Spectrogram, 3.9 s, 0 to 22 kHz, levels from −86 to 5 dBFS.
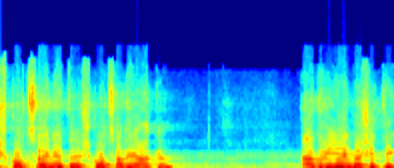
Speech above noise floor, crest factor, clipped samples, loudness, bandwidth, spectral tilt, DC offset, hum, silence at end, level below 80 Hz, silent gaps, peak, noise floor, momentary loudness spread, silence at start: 27 dB; 8 dB; under 0.1%; -7 LUFS; 15 kHz; -5 dB/octave; under 0.1%; none; 0 s; -40 dBFS; none; 0 dBFS; -33 dBFS; 8 LU; 0 s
